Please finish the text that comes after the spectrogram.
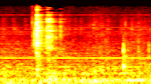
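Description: A spoon knocks and scrapes against a bowl while stirring spinach crepe batter, with two clustered clinks near the start and a lighter tap later, close and otherwise quiet.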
